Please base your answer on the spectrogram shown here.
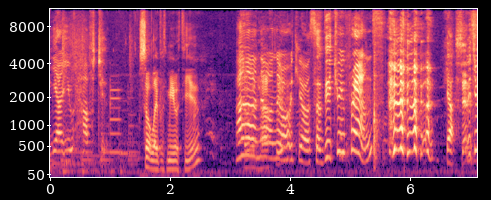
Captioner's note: laughs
